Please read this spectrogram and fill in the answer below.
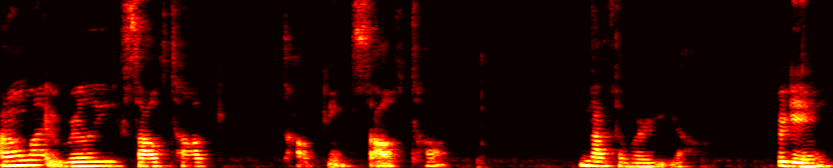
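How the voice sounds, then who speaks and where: Quiet and somewhat breathy, a woman speaks at a medium pitch and a fairly slow pace, with monotone, flat intonation and long, frequent pauses. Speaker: vlogger, army recruit. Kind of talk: casual vlog talk. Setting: at home, son sleeping nearby. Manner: quiet, holding back volume; halting, many fillers and restarts.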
